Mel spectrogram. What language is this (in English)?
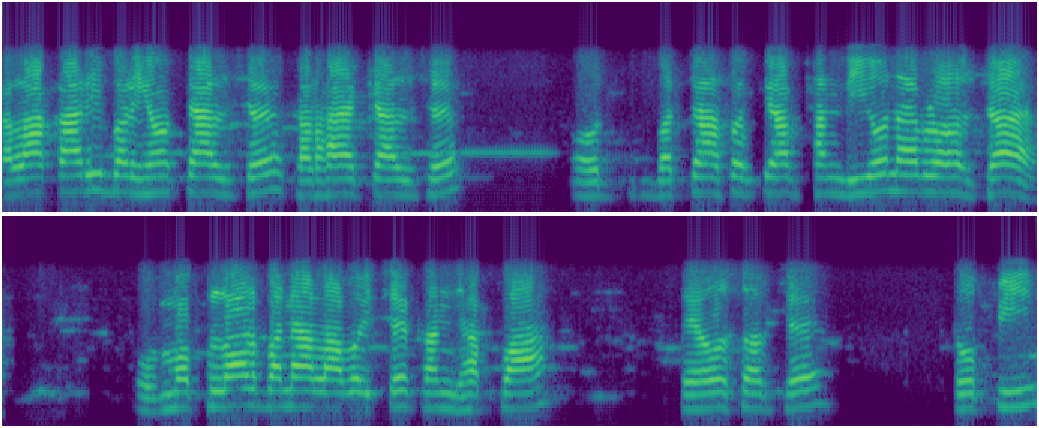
Maithili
